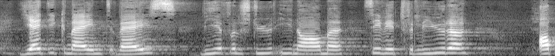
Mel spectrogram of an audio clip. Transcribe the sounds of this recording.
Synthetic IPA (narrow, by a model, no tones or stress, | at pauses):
jɛdikmɛɪntʋæɪs | viəfilʃtyːɾiːnɑːməsiʋɪɾtfərlyːɾə | ʔɑ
